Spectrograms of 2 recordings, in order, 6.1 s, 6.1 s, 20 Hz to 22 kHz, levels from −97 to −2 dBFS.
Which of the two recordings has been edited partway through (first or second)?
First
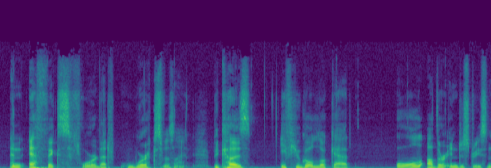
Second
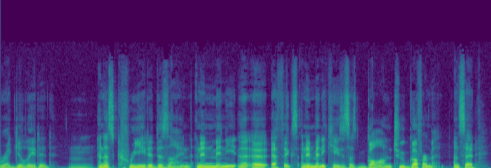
first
